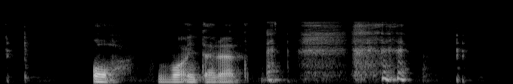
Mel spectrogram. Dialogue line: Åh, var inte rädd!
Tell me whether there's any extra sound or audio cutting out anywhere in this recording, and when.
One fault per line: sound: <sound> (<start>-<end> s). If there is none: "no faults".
sound: laugh (2.6-4.2 s)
